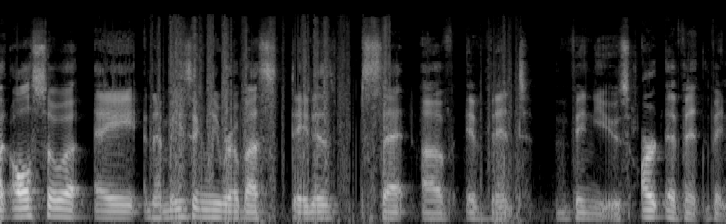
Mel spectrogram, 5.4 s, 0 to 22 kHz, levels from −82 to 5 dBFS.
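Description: Loose connector crackle runs from 1.12 to 2.92 s, right after "also a a", and returns briefly from 3.60 to 3.89 s. A worn or dirty contact in the signal path is making and breaking as it shifts, so the speech is chopped into rapid fragments and any DC sitting on the line turns each break into a pop. Both stretches come through as irregular bursts of scratchy crackle over the speech.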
